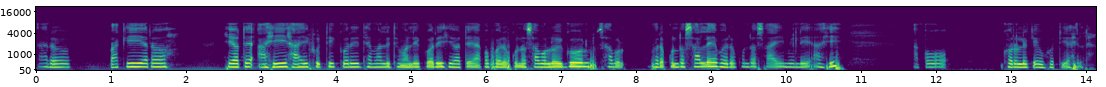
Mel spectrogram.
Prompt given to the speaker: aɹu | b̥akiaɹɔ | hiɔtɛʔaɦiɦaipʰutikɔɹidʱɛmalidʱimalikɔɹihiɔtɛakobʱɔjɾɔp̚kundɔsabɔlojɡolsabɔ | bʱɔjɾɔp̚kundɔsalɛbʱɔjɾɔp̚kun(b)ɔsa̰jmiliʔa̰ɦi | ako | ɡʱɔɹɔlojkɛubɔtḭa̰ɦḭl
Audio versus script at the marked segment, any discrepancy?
yes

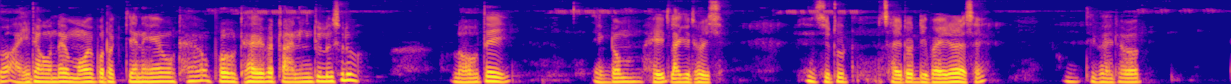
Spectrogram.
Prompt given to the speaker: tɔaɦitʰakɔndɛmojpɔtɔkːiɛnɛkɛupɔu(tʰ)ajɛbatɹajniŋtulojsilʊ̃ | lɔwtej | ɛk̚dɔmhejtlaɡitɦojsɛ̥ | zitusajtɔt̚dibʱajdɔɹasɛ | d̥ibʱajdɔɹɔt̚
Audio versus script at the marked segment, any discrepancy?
no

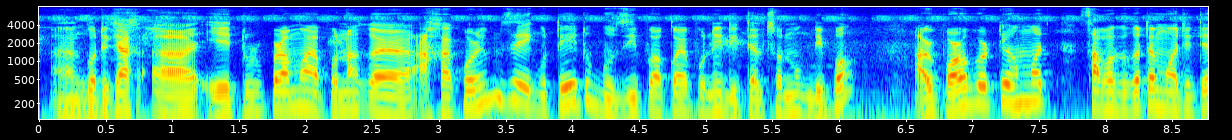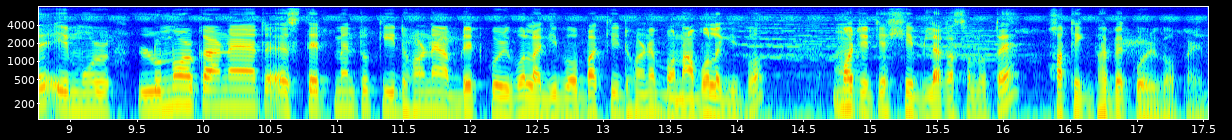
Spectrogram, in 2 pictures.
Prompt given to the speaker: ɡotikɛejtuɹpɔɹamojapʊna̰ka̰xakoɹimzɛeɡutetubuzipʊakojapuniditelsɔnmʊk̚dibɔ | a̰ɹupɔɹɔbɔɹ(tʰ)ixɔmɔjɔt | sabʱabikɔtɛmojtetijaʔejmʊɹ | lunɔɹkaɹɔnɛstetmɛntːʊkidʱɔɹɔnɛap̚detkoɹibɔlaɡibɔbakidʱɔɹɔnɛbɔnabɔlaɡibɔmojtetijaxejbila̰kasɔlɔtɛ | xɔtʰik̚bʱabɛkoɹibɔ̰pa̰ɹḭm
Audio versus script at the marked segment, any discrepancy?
yes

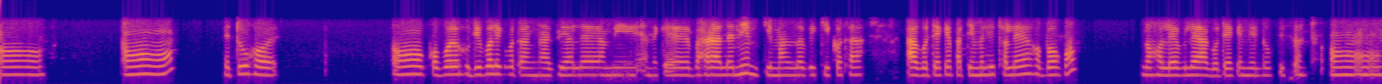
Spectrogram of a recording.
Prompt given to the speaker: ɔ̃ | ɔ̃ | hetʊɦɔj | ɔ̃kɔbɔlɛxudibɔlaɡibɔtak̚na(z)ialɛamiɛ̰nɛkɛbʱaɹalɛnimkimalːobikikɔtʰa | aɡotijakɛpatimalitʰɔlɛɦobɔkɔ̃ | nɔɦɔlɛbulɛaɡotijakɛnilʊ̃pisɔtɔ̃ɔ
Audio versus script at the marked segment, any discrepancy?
no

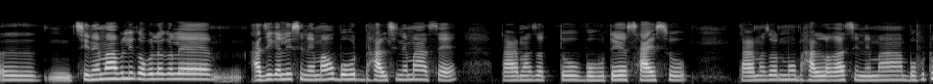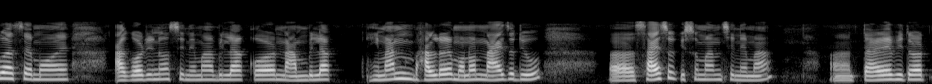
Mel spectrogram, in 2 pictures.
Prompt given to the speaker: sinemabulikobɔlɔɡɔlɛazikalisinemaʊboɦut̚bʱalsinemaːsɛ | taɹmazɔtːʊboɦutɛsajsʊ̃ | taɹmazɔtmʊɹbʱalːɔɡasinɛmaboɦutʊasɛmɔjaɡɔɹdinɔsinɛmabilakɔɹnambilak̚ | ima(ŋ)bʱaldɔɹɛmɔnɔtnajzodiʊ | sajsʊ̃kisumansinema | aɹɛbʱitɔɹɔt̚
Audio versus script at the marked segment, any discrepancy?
yes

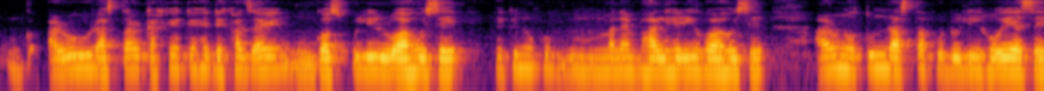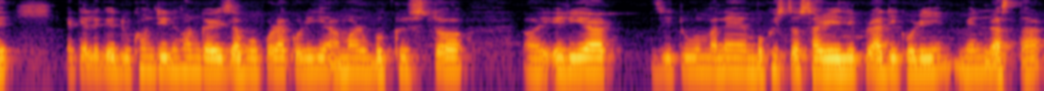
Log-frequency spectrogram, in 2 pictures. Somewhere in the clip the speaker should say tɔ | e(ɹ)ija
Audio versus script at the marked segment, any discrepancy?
no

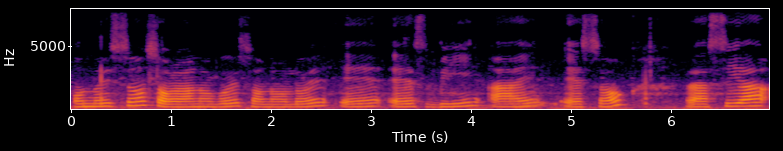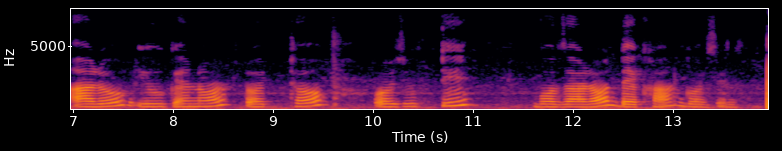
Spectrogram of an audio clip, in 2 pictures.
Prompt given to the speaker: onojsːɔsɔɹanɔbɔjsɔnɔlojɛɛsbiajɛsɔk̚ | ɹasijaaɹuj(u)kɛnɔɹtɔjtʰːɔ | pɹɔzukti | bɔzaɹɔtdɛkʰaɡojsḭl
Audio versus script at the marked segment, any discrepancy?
no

